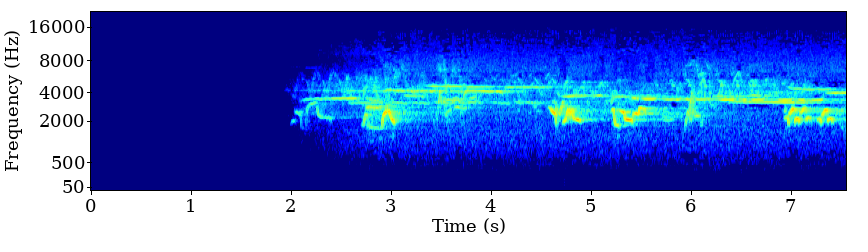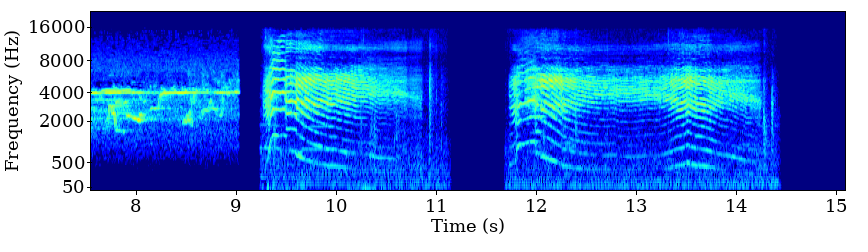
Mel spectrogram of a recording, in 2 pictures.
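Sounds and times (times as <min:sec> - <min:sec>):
small birds chirping: 0:02.0 - 0:10.9.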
